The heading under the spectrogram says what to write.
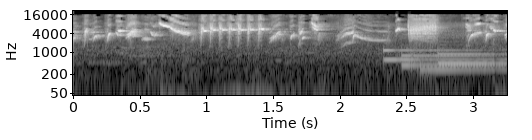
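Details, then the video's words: European goldfinch singing as it gradually comes into breeding condition, with the breeding season approaching. Fast, tinkling twitters and liquid chirps mixed with buzzy trills and sweeping notes, followed near the end by a steady sustained electronic-sounding tone beneath the bird. "Jilguero subiendo de celo!!"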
